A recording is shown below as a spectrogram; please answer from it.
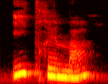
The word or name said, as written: i accent trema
